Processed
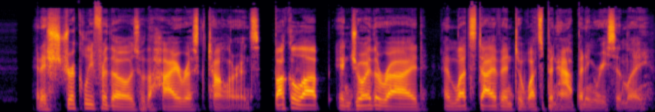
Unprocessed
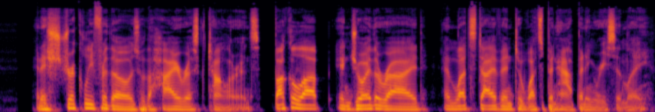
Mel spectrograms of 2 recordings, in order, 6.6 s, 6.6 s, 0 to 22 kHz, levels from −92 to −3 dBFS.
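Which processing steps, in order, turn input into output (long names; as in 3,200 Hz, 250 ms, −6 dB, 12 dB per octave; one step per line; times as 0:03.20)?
high-pass filter 820 Hz 12 dB per octave
level +9 dB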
